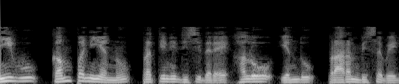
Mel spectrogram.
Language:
Kannada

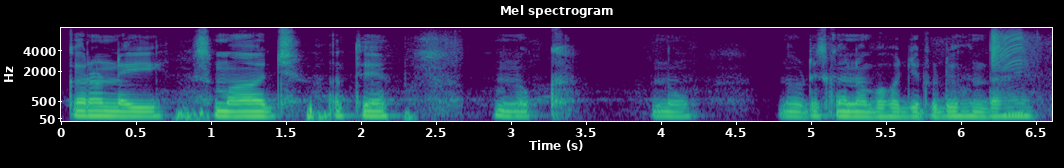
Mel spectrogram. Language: Punjabi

